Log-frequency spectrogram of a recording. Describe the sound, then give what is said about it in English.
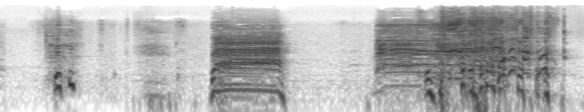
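A sheep lets out two loud bleats, a short one followed by a longer, wavering cry with an oddly human-sounding quality, after a few faint bleats at the start. “That sheep sounds like a person imitating a sheep.”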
